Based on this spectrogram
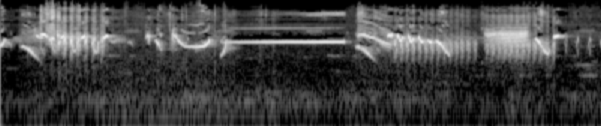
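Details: Oriental magpie-robin singing a varied, loud song: sweeping whistled slides, a long steady pure whistle held nearly two seconds, then rapid chattering trills and falling notes, with quiet background.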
